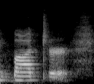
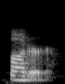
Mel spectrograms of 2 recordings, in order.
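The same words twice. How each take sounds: First: The word is said in a non-native way. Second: The word is said in a native-like way. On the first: The speaker calls it wrong. "It's like it sounds unnatural" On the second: The speaker calls it right. "sound like a native"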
